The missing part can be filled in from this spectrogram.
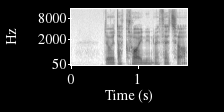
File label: "croen", welsh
